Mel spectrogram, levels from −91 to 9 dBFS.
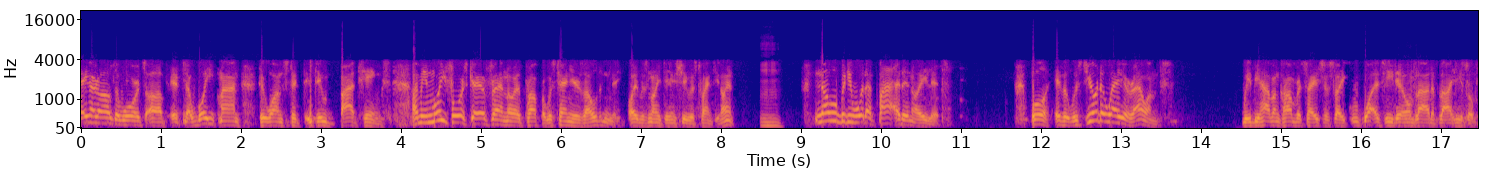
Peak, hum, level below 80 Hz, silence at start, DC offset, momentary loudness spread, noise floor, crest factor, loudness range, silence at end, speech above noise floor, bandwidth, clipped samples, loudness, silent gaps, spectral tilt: -6 dBFS; none; -64 dBFS; 0 s; under 0.1%; 7 LU; -75 dBFS; 16 dB; 2 LU; 0 s; 55 dB; 5.6 kHz; under 0.1%; -21 LUFS; none; -8.5 dB/octave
